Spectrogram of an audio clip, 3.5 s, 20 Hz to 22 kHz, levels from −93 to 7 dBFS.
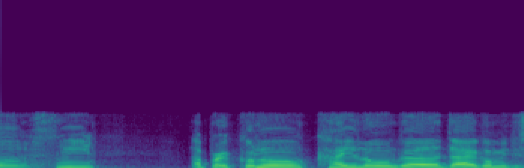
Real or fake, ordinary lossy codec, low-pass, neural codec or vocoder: fake; none; 7.2 kHz; codec, 16 kHz in and 24 kHz out, 0.4 kbps, LongCat-Audio-Codec, two codebook decoder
